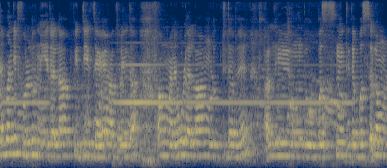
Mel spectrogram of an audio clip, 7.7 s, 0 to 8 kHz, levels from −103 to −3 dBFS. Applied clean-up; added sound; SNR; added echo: none; Wind instrument, woodwind instrument; 11 dB; reverberation time 0.6 s.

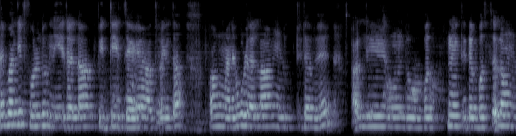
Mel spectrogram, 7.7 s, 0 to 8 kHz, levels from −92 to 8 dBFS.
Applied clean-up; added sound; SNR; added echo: neural mask model DeepFilterNet 3.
